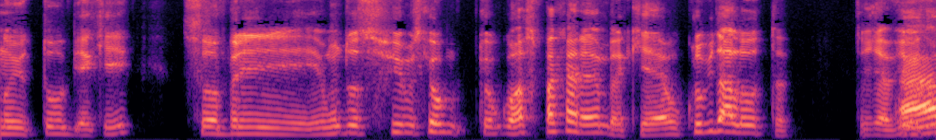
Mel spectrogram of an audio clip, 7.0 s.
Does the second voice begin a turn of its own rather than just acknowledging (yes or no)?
yes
